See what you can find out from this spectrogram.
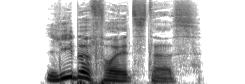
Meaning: strong/mixed nominative/accusative neuter singular superlative degree of liebevoll
- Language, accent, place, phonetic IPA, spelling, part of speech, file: German, Germany, Berlin, [ˈliːbəˌfɔlstəs], liebevollstes, adjective, De-liebevollstes.ogg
